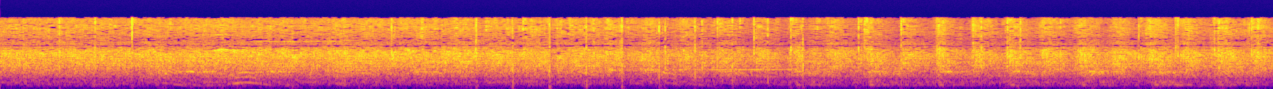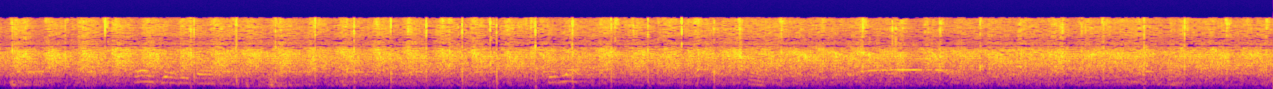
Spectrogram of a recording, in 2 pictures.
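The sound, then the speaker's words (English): Members of the Israeli Knesset (Parliament) give sustained, dense applause, loud and steady throughout, with scattered cheers and voices rising over the clapping, cheering President Trump, President of the United States, after his address to the Israeli Parliament. “Israeli Knesset cheering on the President of the United States in what is a rare honor for any president to address the Israeli Parliament.”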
